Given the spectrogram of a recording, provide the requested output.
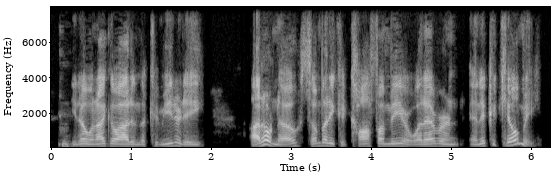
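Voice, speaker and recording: A man talks in an unremarkable speaking voice at medium pitch. His pitch varies in an ordinary way. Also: dry, close sound with no echo, quiet background. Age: 60s. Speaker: minister and grief counselor. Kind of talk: interview.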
